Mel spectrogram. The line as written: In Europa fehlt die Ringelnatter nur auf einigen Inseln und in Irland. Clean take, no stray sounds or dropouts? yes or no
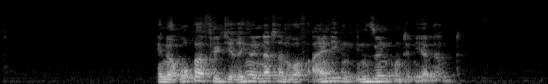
yes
